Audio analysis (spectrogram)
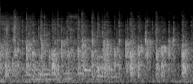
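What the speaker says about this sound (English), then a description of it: "please join me in a round of applause to thank our Board of Education for their incredible service to education" A round of applause breaks out at a school board of education meeting, moderate clapping from a modest audience, uneven and fairly close, continuing steadily.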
